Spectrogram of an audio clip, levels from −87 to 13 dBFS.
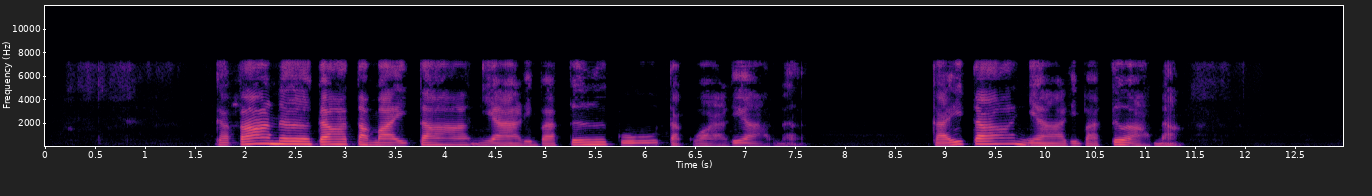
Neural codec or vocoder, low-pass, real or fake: codec, 16 kHz, 2 kbps, FunCodec, trained on Chinese and English, 25 frames a second; 7.2 kHz; fake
